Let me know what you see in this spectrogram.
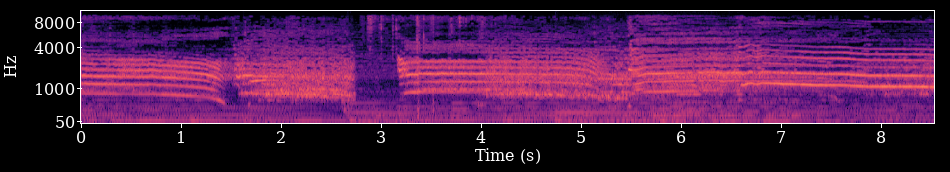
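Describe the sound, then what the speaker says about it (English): The Rohan army in Lord of the Rings yells after Theoden's speech, a loud mass of voices shouting and roaring together in long sustained cries, with two short breaks in between. "Theoden gives this rad speech where they all end up yelling"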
